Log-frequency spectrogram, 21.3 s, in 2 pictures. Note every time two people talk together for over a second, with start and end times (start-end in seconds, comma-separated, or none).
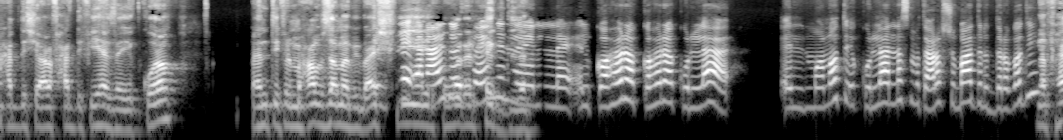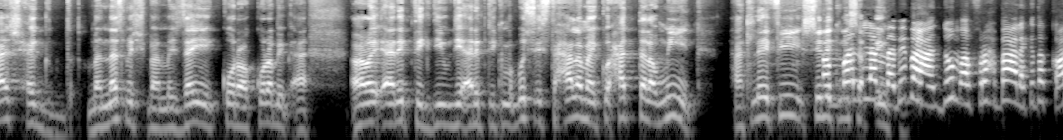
3.7-5.4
